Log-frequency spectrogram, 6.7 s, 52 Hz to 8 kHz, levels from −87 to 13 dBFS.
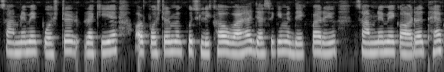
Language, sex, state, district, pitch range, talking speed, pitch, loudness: Hindi, female, Bihar, Katihar, 200-220 Hz, 235 wpm, 215 Hz, -15 LUFS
